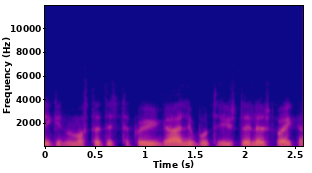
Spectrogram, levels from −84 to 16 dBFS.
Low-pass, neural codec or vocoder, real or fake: 7.2 kHz; codec, 16 kHz, 0.3 kbps, FocalCodec; fake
